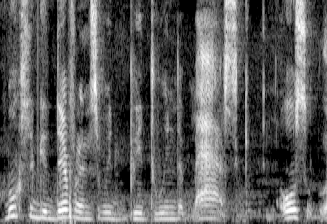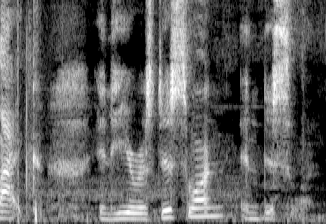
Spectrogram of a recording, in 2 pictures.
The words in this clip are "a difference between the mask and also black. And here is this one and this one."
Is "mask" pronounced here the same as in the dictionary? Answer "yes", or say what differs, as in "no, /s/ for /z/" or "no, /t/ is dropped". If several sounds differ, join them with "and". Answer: yes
